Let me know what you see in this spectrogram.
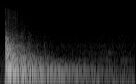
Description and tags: Plasticwaterjug BigBelly
Plastic water jug big hit (natural reverb), recording live sample with finger strike
hit percussion drum echo live-sample rhythm percussive percs drum water-drum wood big-hit plastic reverb
drum, echo, live-sample, percussion, plastic, rhythm, wood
